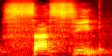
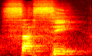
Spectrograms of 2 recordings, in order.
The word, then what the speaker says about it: saci: por exemplo fubá ou Saci daqui ó fiz a última sílaba tônica não fala fubá não Fala saci é fubá Saci Então você conta sempre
